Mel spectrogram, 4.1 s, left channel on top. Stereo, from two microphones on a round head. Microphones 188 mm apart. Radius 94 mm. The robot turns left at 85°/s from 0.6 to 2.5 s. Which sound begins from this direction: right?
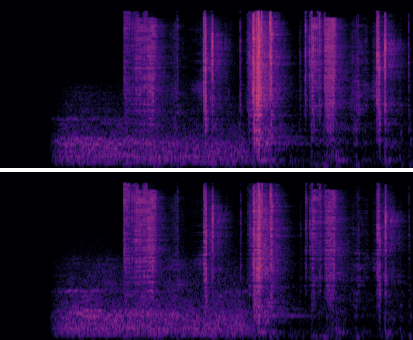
A camera shutter, at 1.2 s.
